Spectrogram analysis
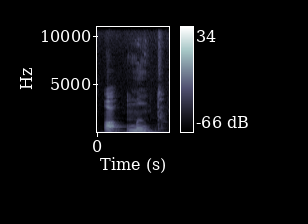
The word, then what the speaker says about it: manto: se não isso aqui é a transcrição fonética manto Vejam Só que que aconteceu esse n aqui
